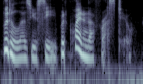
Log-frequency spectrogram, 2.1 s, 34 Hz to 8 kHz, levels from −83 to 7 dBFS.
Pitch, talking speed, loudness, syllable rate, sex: 215 Hz, 280 wpm, -20 LUFS, 7.4 syllables/s, female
